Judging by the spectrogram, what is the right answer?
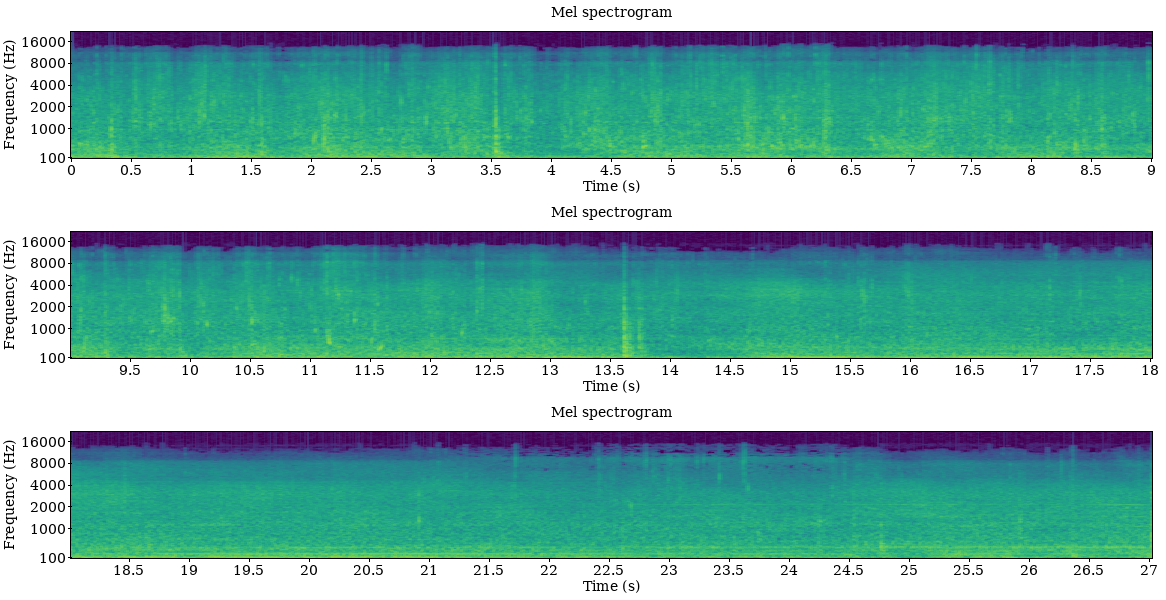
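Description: Water slapping and splashing against a kayak's bow under a bow-mounted camera, with wind buffeting the microphone. A steady low hum runs underneath.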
